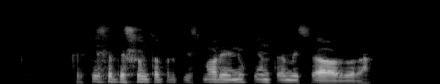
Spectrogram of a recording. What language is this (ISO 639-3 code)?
sqi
